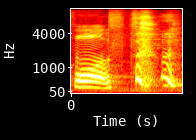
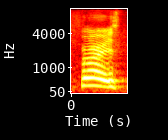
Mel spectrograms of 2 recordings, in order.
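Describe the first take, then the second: First: The vowel sounds like 'or'. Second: The vowel sounds like 'ir'. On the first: The speaker calls it wrong. "it's not O R" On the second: The speaker calls it right. "there's I R"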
